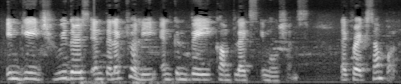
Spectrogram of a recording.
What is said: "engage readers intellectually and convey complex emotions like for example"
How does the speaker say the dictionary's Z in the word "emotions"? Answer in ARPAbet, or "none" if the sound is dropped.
S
